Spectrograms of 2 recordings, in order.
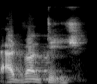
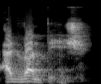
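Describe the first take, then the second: First: The final syllable has a soft, weak vowel. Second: The same.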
